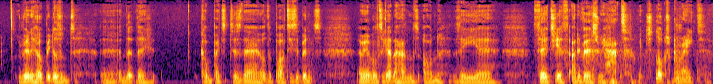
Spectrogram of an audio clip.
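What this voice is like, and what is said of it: Voice with a cold coming on. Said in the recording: “I've got a bit of a cold coming on, as you can probably tell.”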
